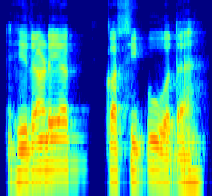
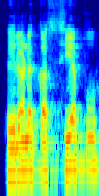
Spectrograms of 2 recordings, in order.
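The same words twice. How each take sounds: First: हिरण्यकशिपु said slowly, each syllable clear, ending "-शिपु"; correct form, slowly. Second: हिरण्यकश्यपु read as written, ending "-कश्यपु" with y; wrong form read out. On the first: Teacher correcting students, slow careful हिरण्यकशिपु. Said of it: "तो हिरण्यकशिपु होता है वो". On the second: Teacher reads the misspelled option to students, plainly. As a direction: read हिरण्यकश्यपु with the "-श्य-" cluster. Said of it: "ये सही नहीं लिखा है". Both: Shown as a demonstration.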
